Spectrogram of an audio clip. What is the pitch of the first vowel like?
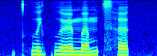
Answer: low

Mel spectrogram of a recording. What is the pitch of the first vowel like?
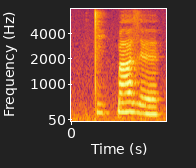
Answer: low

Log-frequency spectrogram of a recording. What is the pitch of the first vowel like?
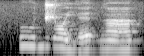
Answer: high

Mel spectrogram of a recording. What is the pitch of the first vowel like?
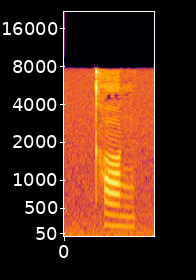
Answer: low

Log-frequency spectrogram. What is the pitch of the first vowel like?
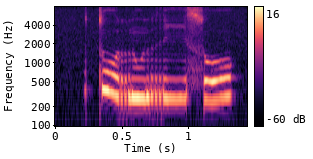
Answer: falling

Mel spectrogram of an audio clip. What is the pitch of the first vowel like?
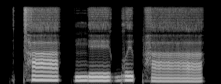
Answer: high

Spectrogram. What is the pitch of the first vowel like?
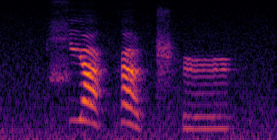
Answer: falling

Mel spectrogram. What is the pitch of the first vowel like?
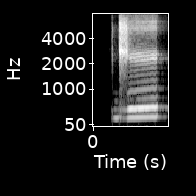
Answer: high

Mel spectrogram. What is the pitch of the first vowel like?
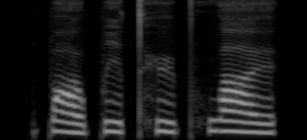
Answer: falling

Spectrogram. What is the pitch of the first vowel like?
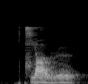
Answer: falling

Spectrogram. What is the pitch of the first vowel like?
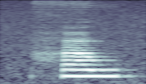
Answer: high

